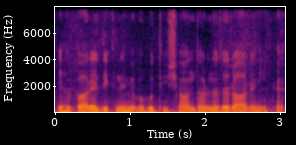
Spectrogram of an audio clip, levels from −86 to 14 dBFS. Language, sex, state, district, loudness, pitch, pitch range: Hindi, male, Punjab, Fazilka, -18 LUFS, 120 Hz, 110-125 Hz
